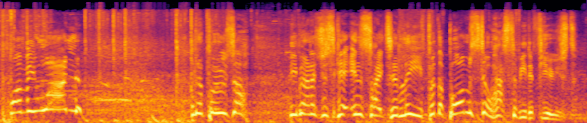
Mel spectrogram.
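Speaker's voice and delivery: high, urgent, rising call; excited play-by-play. Real, not acted. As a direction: yell out the clutch as it unfolds.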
